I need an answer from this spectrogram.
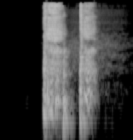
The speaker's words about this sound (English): This is annoying, isn't it? Cough halfway through the podcast. It's not good.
